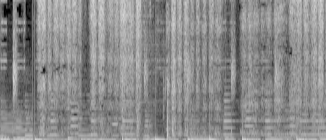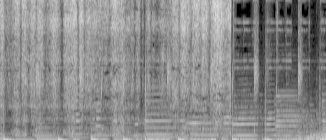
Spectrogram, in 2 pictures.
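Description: Felt-tip whiteboard marker rubbing and scratching across paper in a run of strokes as a drawing's outline is traced over, stopping about a second before the end, over background music.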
